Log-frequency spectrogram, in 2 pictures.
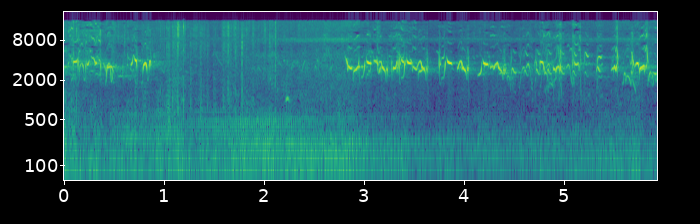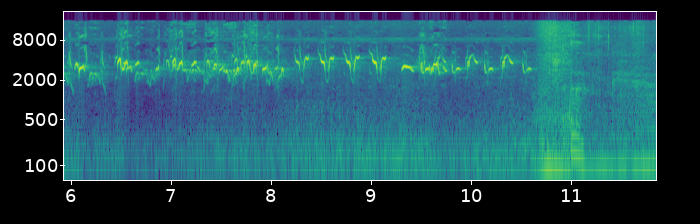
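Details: Sooty-headed bulbuls chatter in rapid, bubbly, high chirps, almost without pause for about eight seconds, during a trapping session against a dominant bulbul, with a few thumps and rustles of handling.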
